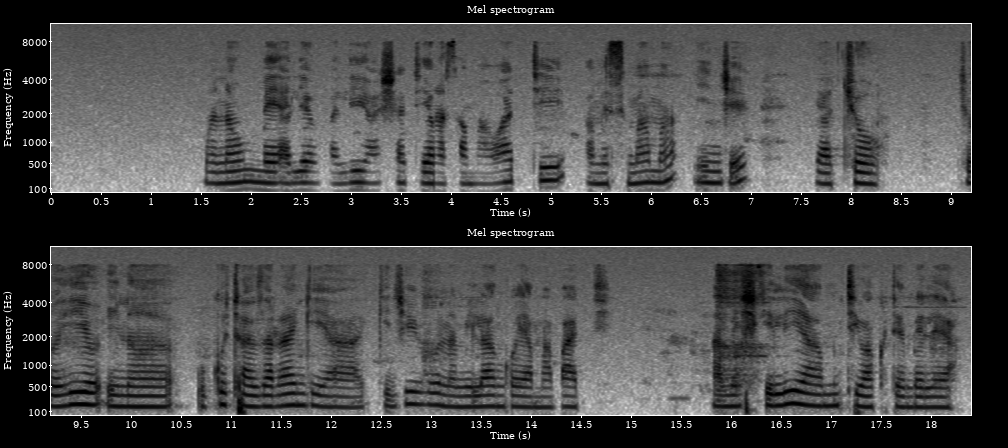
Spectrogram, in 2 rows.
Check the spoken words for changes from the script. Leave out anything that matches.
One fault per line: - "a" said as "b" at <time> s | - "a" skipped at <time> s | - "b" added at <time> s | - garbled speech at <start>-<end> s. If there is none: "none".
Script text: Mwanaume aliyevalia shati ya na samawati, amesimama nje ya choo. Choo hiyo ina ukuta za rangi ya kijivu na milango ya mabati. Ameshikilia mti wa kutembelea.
none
